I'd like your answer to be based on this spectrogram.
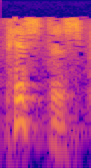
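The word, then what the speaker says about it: pistis (πίστις): But you see, it came from another Greek word, a word pronounced pistis, P-I-S-T-I-S.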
